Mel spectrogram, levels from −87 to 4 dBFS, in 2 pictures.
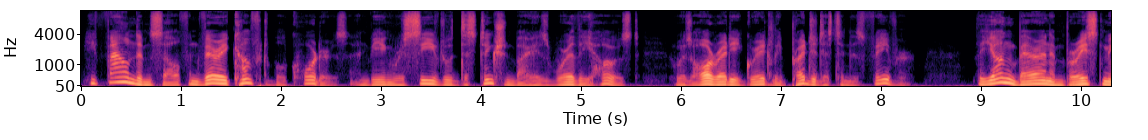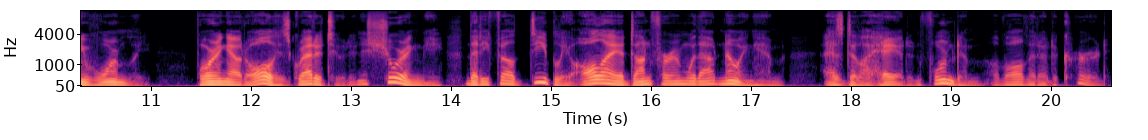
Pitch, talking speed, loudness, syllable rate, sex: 110 Hz, 185 wpm, -19 LUFS, 5.3 syllables/s, male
